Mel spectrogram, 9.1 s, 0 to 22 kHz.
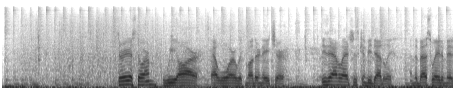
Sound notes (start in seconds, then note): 0.1 snow rumbling; 0.1 tense music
